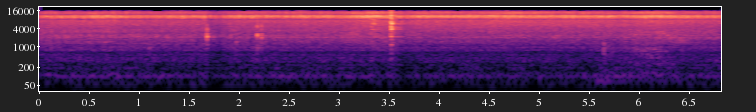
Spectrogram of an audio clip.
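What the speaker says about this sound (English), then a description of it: "I'm adding the bowl of potatoes now." Potatoes being added to a lamb samosa filling and stirred in a hot pan, a steady close sizzle and frying hiss with a few soft scrapes and knocks of the utensil.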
